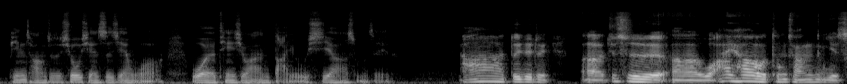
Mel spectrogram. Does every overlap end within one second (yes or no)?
yes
